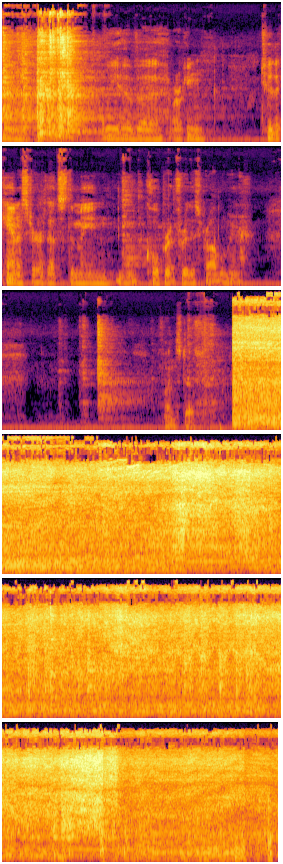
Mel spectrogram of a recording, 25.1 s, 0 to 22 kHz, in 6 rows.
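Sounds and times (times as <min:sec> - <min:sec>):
machine rushing air: 0:11.8 - 0:25.0.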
